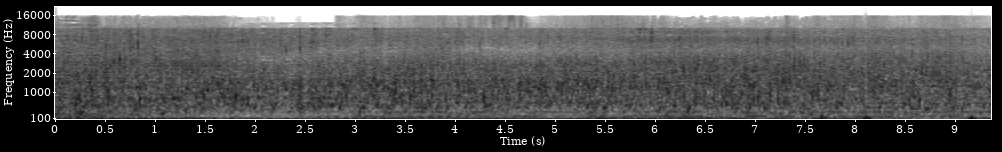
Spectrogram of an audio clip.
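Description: Shallow river water rushing and splashing steadily, with a few short low thuds near the end.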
